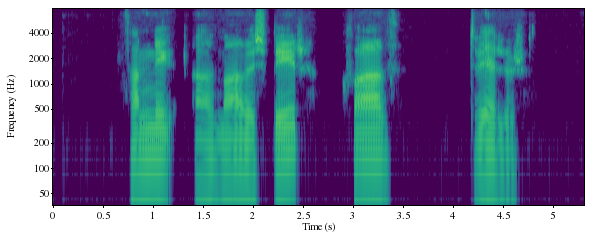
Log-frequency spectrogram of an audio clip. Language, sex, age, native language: Icelandic, male, 30-39, Icelandic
